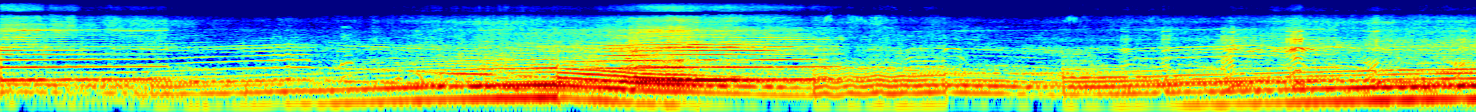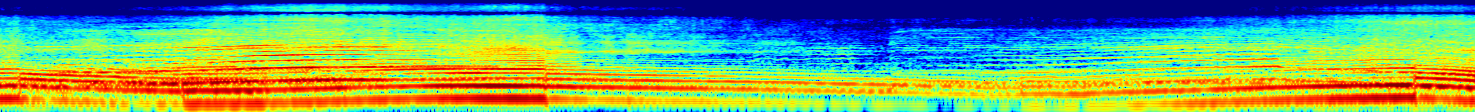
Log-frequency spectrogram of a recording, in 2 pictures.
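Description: Go-kart engines whine and rev loudly as karts race past, rising and falling in pitch.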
